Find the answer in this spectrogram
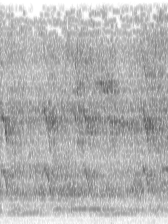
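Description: Yellow-headed Caracara giving harsh, hoarse screeching calls that slur downward, repeated in quick succession over a steady background hiss.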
